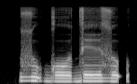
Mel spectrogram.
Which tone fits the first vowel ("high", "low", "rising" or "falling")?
falling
